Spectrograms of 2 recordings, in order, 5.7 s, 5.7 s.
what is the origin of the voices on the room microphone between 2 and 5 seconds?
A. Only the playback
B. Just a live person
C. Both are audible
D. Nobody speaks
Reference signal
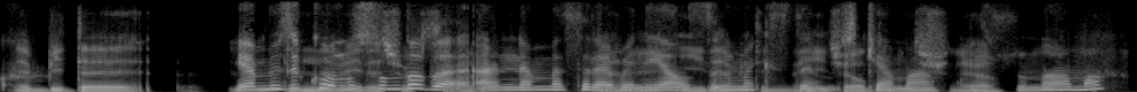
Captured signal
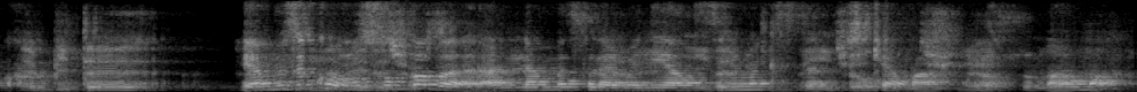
A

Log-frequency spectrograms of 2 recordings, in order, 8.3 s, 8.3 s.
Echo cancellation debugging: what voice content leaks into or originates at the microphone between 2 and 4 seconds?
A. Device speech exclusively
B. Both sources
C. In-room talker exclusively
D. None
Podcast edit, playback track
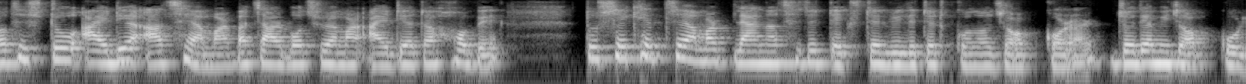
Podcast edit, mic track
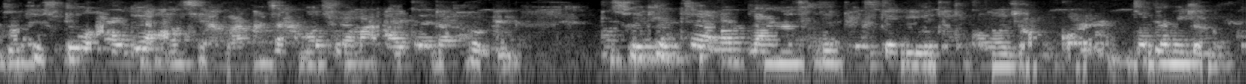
A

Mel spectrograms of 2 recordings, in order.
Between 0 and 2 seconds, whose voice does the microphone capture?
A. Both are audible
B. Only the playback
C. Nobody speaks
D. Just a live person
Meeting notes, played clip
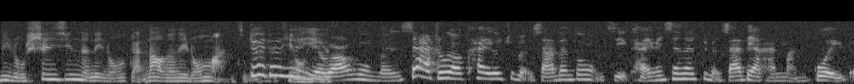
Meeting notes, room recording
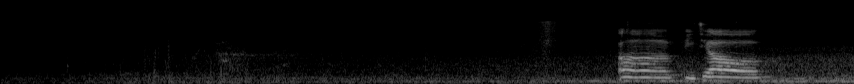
C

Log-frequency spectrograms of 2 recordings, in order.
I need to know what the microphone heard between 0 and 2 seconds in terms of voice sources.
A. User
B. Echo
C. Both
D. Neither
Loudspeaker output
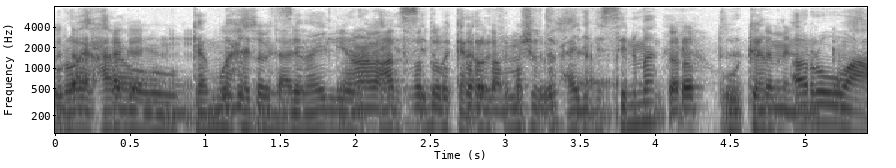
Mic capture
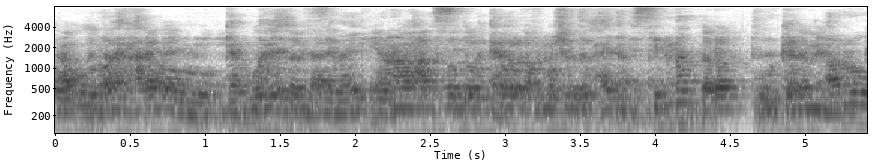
B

